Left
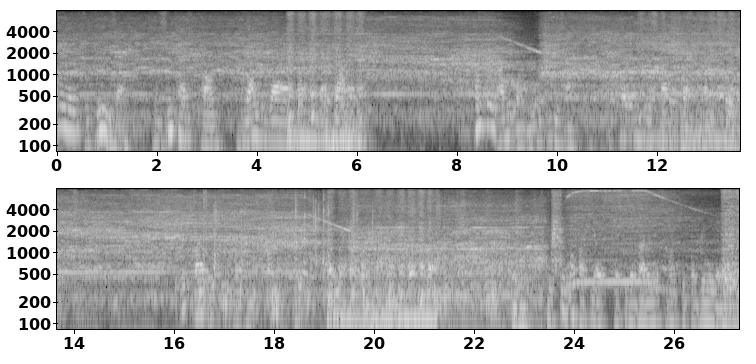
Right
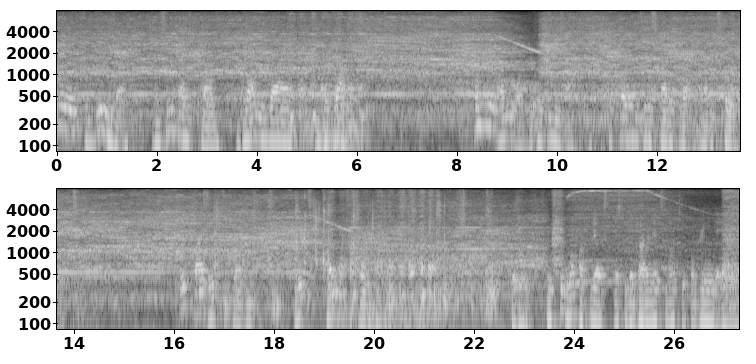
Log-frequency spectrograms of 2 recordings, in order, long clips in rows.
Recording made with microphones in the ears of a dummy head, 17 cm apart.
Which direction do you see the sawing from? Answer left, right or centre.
left.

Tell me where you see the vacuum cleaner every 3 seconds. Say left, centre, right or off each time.
right, right, right, right, centre, left, left, left, left.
